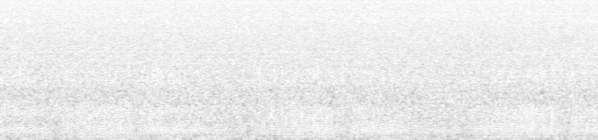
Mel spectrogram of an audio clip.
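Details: Relaxed American Shorthair kitten dozing on an owner's arm on day one at home; its snore is a quiet, deep, continuous rumble with gentle rhythmic swells and steady hiss in the background.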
